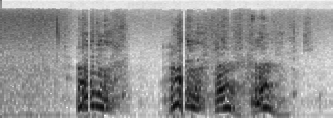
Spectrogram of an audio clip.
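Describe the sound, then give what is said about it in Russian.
A dog barks four times, one loud bark followed by a quick run of three more after a short pause, with no voices present. “Ну что, чуваки, мы показали наш трек уже собакам, нашим гигачадам.”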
